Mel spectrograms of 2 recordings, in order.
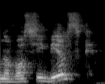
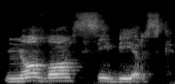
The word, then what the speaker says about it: Novosibirsk: Yeah, we're in a city called Novosibirsk, which means New Siberia. Novosibirsk. That's how you sort of remember how to pronounce it.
